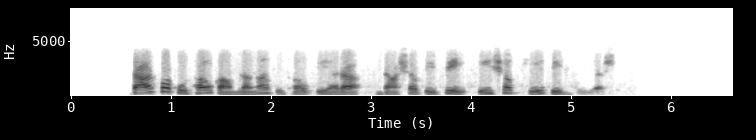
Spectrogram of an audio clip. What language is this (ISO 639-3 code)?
ben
